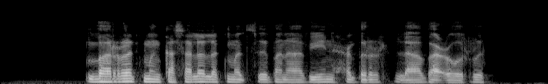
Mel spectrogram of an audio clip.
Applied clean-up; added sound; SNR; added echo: neural mask model Resemble Enhance denoiser.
